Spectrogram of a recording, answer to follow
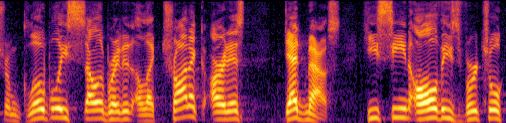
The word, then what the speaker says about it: deadmau5: is your good friend joel professionally known as deadmau5 yes that is the correct way to pronounce it tell your friends we're here to talk to you deadpool i use off dead male 5 is what i actually thought it was i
